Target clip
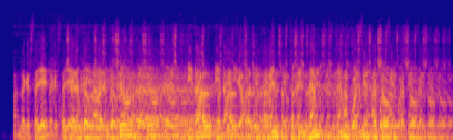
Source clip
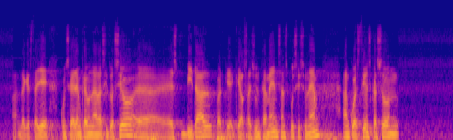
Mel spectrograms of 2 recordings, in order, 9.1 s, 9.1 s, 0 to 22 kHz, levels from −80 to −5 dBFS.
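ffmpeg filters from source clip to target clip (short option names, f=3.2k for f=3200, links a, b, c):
-filter_complex "[0:a]agate=range=-29dB:threshold=-40dB:ratio=16:detection=peak,aecho=1:1:7.1:0.83,asplit=2[a][b];[b]aecho=0:1:550|907.5|1140|1291|1389:0.631|0.398|0.251|0.158|0.1[c];[a][c]amix=inputs=2:normalize=0,volume=3.5dB"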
